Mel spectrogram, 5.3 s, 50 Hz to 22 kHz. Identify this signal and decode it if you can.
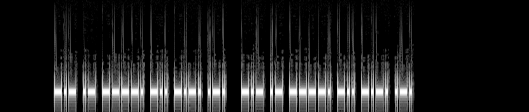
Morse code, heard as a keyed tone, about 50 wpm, 700 Hz. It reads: KA9DCR KA9DCR
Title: USA Call Signs Repeated 2x 50wpm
